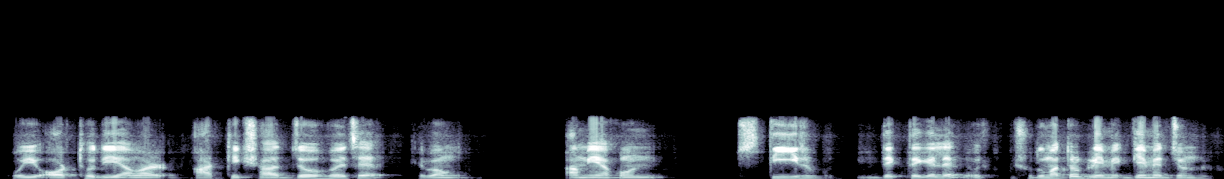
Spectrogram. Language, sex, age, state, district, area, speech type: Bengali, male, 18-30, West Bengal, Kolkata, urban, spontaneous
